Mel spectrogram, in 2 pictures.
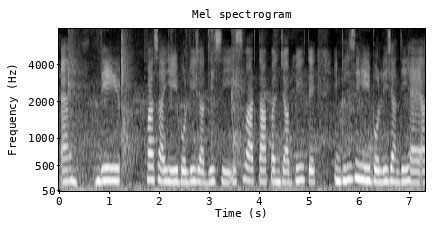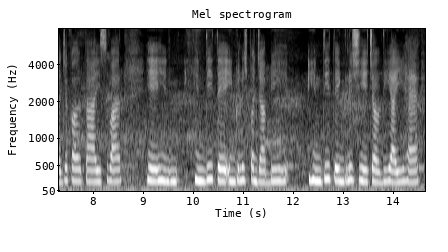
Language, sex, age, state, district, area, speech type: Punjabi, female, 18-30, Punjab, Shaheed Bhagat Singh Nagar, urban, spontaneous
